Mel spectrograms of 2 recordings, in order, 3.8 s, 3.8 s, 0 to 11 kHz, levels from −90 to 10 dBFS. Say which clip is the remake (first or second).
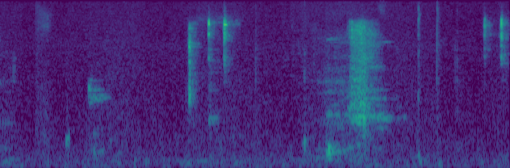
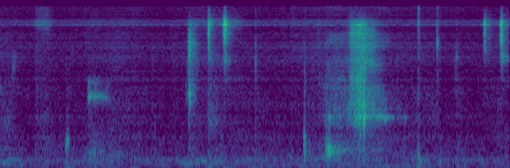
second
